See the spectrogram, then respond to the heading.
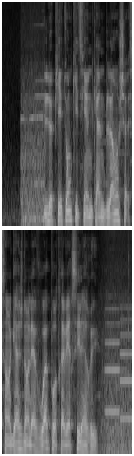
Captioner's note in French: signal sonore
